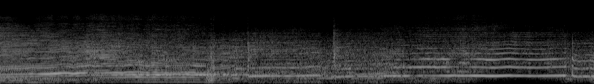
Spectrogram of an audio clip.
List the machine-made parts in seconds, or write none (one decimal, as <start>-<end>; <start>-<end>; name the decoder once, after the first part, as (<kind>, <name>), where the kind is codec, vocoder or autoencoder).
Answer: 2.3-5.9 (autoencoder, DAC-VAE)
